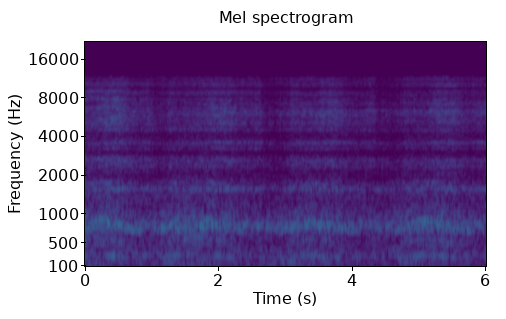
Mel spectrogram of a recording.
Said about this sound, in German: Das tut richtig weh, ne? Rappelt Auspuffblech oder so.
